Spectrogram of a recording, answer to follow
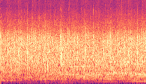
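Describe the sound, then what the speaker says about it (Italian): A dense, continuous round of applause from the crowd at the Miss Sicilia pageant in Ispica, steady and full throughout, with no speech over it. "Facciamo un applauso."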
